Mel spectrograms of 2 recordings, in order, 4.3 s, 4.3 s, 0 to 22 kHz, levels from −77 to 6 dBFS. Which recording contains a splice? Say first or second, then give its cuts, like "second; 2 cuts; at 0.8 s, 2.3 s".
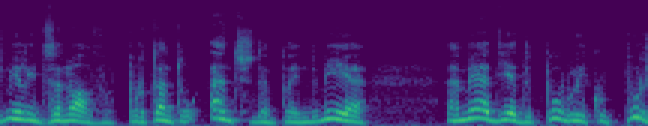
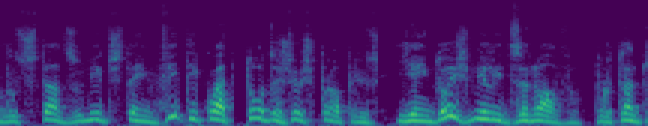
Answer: second; 3 cuts; at 1.5 s, 1.9 s, 2.5 s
